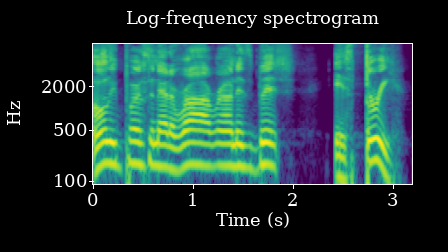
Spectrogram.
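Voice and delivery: high-pitched, angry, snapping delivery. Retelling how a coach snapped at everybody after a loss: imitating Coach Bobo snapping. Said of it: "he was snapping on everybody".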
